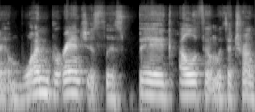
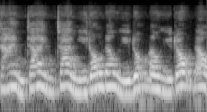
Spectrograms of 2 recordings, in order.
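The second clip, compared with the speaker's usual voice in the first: put-on play-acted, high, eager, excited kids' chatter; 7 semitones higher than usual. Retelling kids who came running and flooded around them, imitating excited kids. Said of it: "all excited".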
